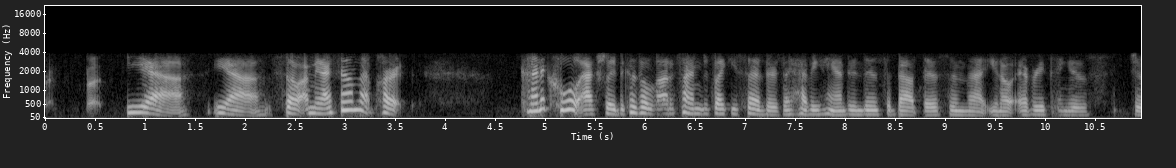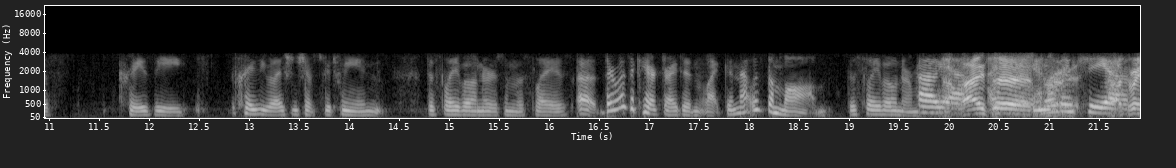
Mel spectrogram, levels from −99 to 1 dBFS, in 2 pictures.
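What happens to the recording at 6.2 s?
From about 6.06 to 6.24 s the sound smears into a short, drawn-out warble that sags in level before recovering. These are lost AMR speech frames. About 40 ms of data failed, which fits two 20 ms frames, so the decoder repeated its last good pitch and vocal-tract settings with falling gain until clean frames returned.

Underneath, the AMR narrowband mobile codec is heavily at work. The band is confined to roughly 150 Hz to 3.6 kHz, and the buzzy, synthetic texture points to a low AMR-NB mode near 6 kbps.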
